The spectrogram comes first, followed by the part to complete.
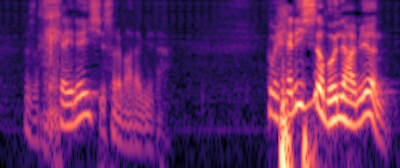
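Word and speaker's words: Γένεσις: 헤네이시스. G를 아주 거친 히읗으로 발음하거든요. 그래서 헤네이시스로 말합니다.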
